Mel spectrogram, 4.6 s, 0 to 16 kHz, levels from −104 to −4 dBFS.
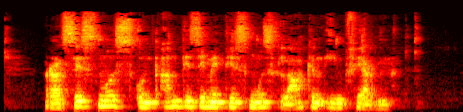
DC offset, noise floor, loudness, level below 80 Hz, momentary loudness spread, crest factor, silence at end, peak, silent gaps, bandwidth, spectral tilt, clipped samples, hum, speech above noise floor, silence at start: under 0.1%; -59 dBFS; -26 LUFS; -62 dBFS; 7 LU; 16 dB; 0.7 s; -10 dBFS; none; 11.5 kHz; -5 dB/octave; under 0.1%; none; 33 dB; 0.45 s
